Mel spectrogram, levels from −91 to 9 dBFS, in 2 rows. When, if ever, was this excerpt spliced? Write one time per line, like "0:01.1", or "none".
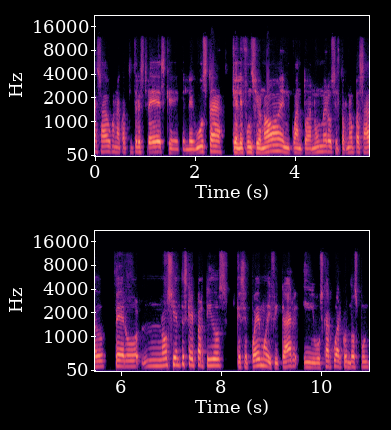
0:05.8
0:08.2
